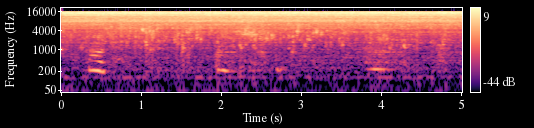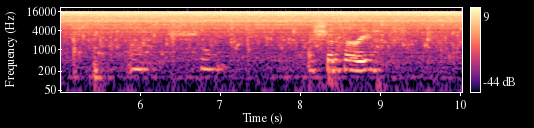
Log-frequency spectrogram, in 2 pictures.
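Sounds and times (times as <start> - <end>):
shower water running: 0.0 - 10.0
speech: 0.3 - 0.8, 8.3 - 9.2.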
